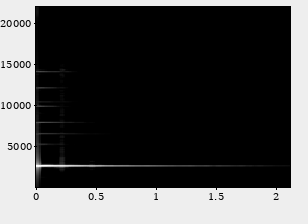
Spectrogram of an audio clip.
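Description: An edited-in ding sound effect: one bell-like chime on a single high tone that fades away over about a second.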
